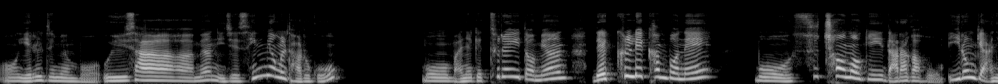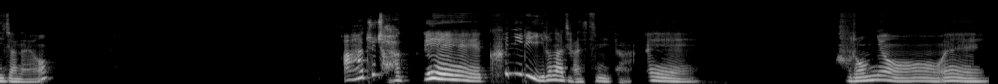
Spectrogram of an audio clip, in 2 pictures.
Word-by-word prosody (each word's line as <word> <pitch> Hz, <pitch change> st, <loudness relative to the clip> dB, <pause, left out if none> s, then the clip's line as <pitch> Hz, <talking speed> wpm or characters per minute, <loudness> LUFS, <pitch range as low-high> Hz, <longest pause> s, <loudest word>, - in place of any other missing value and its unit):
어 155 Hz, -, -6 dB
예를 155 Hz, +6 st, 0 dB
들면 165 Hz, -4 st, -2 dB
뭐 135 Hz, -, -7 dB
의사하면 175 Hz, +1 st, +3 dB
이제 145 Hz, +1 st, -3 dB
생명을 325 Hz, -, 0 dB
다루고 140 Hz, -, -4 dB, 0.8 s
뭐 160 Hz, -2 st, -1 dB
만약에 150 Hz, +3 st, -3 dB
트레이더면 295 Hz, -, +1 dB, 0.2 s
내 240 Hz, +4 st, +5 dB
클릭 385 Hz, -2 st, +4 dB
1 320 Hz, -3 st, +4 dB
번에 280 Hz, +6 st, +2 dB, 0.4 s
뭐 165 Hz, -5 st, -1 dB
수천억이 290 Hz, -, +2 dB
날아가고 160 Hz, -2 st, -2 dB
이런 300 Hz, +9 st, +3 dB
게 -, -, +2 dB
아니잖아요. 135 Hz, -, -4 dB, 2.9 s
아주 465 Hz, -, -1 dB
작 190 Hz, -, -2 dB, 0.2 s
예예예예. 215 Hz, -, +4 dB
큰일이 -, -, -4 dB
일어나지 190 Hz, -3 st, -1 dB
않습니다. 130 Hz, +2 st, -10 dB, 0.2 s
예. 135 Hz, -6 st, -4 dB, 1.4 s
그럼요. 155 Hz, -4 st, -3 dB
예. 145 Hz, -4 st, -3 dB
175 Hz, 215 characters per minute, -22 LUFS, -, 2.9 s, 내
